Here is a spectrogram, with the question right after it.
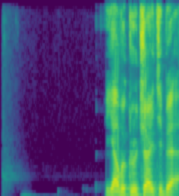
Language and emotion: Russian, angry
